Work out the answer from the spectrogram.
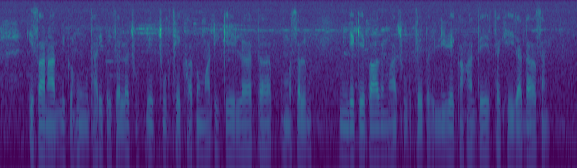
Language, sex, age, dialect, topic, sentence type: Chhattisgarhi, male, 18-24, Western/Budati/Khatahi, banking, statement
